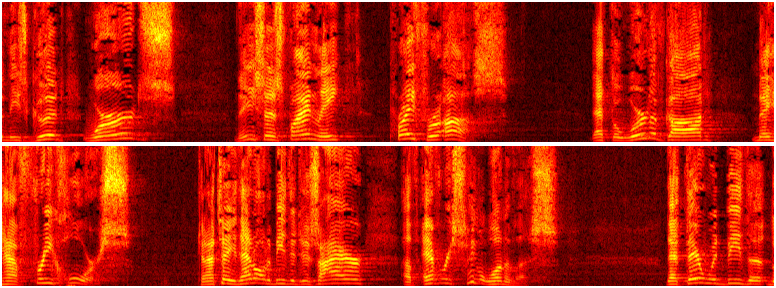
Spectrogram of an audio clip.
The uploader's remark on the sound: Ketha Heights Baptist Church ~ Live Broadcast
